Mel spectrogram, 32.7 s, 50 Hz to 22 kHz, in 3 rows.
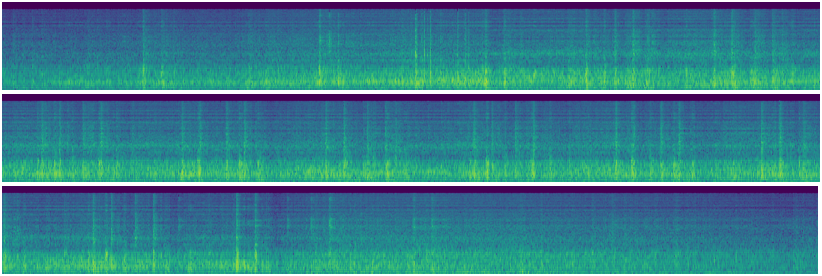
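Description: A train of three coupled EN57 electric multiple units passes close by, its wheels clacking irregularly over rail joints above a steady running rumble. It gets louder over the first few seconds and then holds steady.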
